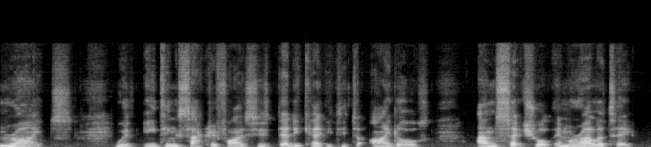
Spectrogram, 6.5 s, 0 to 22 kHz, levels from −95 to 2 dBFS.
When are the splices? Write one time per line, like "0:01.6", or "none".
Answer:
0:01.1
